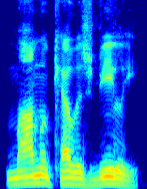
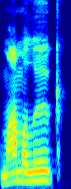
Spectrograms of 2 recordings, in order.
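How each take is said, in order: First: The surname is said with all its syllables. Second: The surname is cut short to two syllables. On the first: The speaker calls it right. "I will never ever say your name incorrectly ever again" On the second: The speaker calls it wrong. "when I mispronounced your name and said it like Mama Luke"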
